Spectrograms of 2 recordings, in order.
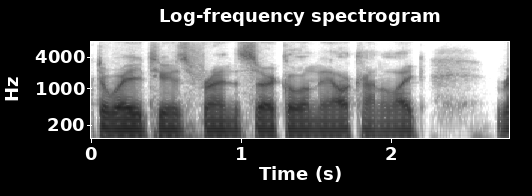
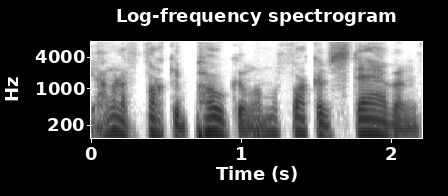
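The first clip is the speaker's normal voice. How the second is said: mock angry threat; 6 semitones higher, faster than usual. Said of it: "And he's like".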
